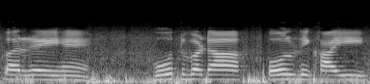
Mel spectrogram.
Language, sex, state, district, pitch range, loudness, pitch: Hindi, female, Haryana, Jhajjar, 215-230 Hz, -13 LUFS, 225 Hz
